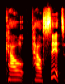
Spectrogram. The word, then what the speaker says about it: Calcit: She's Calcit. Oh, the T is silent. I see.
